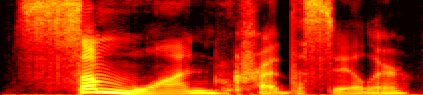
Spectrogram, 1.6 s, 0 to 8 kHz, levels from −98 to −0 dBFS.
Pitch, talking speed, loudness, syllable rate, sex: 195 Hz, 190 wpm, -19 LUFS, 4.7 syllables/s, female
